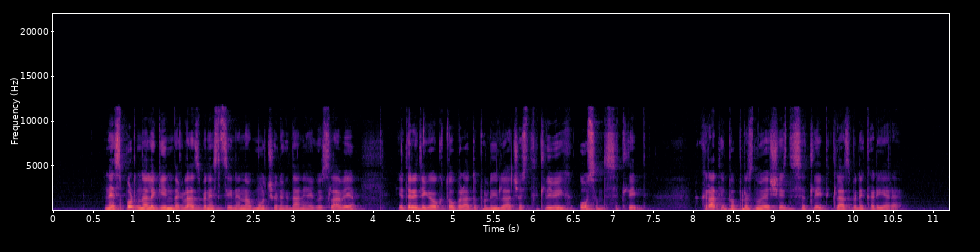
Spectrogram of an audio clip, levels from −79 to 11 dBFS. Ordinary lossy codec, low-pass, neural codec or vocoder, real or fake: none; none; none; real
